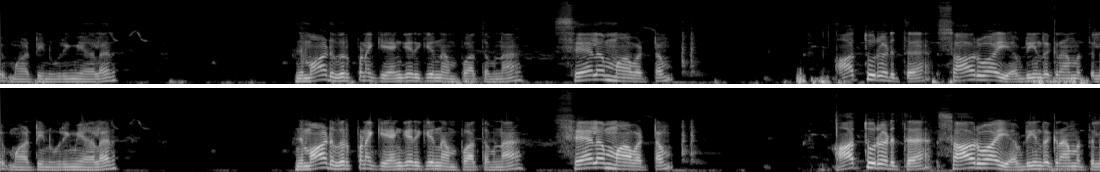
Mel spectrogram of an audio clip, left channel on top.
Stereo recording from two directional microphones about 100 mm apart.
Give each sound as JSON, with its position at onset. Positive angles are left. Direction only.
{"t": 0.0, "sound": "speech", "side_deg": 25}
{"t": 2.9, "sound": "speech", "side_deg": 35}
{"t": 8.4, "sound": "speech", "side_deg": 40}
